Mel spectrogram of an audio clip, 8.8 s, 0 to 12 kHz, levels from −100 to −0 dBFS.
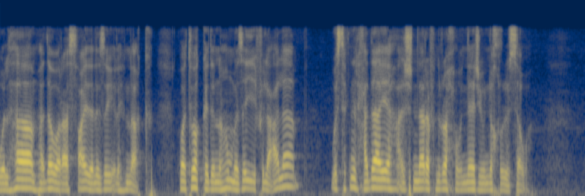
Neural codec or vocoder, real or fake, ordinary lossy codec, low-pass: none; real; none; 7.2 kHz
